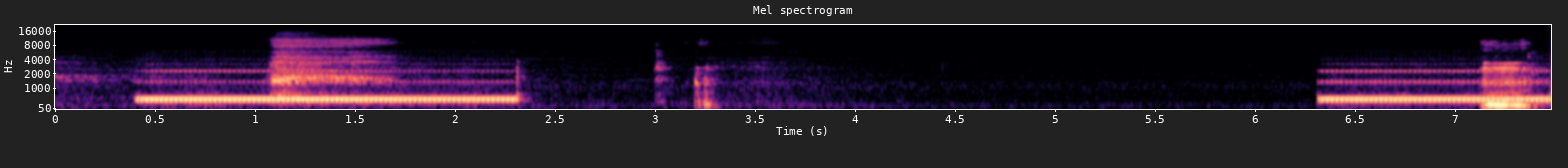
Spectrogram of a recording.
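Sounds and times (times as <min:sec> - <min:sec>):
outgoing phone call electronic ringback tone: 0:00.4 - 0:02.4, 0:06.3 - 0:07.4.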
